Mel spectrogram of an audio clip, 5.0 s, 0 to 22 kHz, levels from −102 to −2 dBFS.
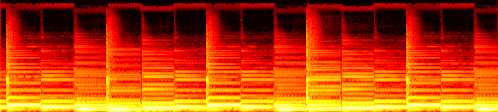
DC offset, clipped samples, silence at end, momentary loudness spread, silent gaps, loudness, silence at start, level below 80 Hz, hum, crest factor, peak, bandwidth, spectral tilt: under 0.1%; under 0.1%; 0 s; 3 LU; none; -13 LUFS; 0 s; -48 dBFS; none; 10 dB; -2 dBFS; 7.8 kHz; -9.5 dB/octave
